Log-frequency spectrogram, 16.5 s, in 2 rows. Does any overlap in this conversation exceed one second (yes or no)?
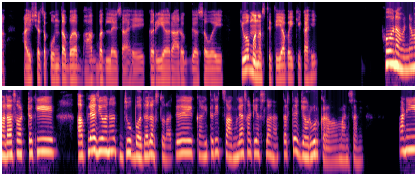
no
